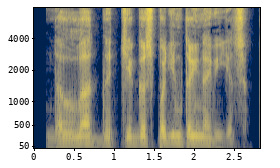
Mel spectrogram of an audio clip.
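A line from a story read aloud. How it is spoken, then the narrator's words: Grumbling. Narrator (Russian): проворчал он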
